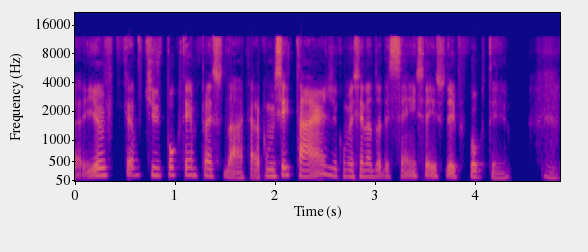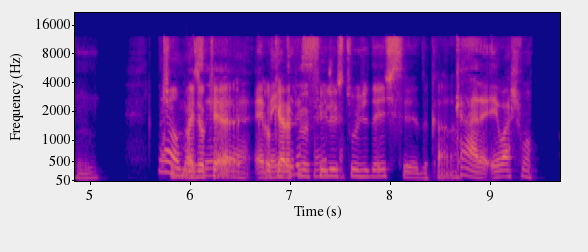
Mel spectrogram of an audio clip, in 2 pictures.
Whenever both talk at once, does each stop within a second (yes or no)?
no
